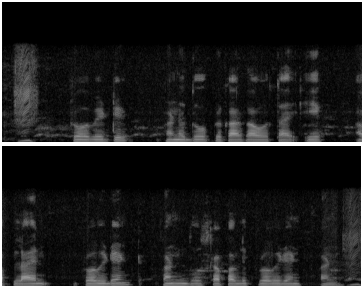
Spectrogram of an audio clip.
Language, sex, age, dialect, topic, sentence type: Hindi, male, 18-24, Marwari Dhudhari, banking, statement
